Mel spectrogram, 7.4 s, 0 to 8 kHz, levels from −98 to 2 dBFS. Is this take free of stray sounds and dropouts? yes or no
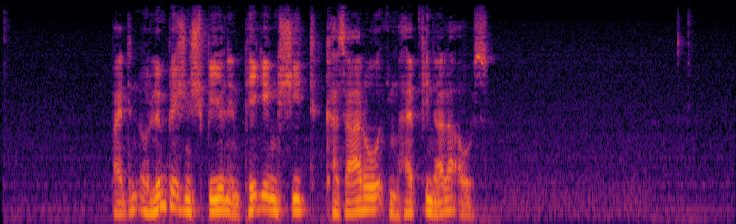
yes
